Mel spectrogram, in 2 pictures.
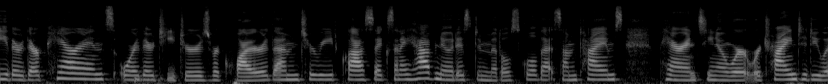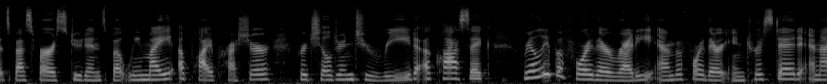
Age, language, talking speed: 20-39, English, 190 wpm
